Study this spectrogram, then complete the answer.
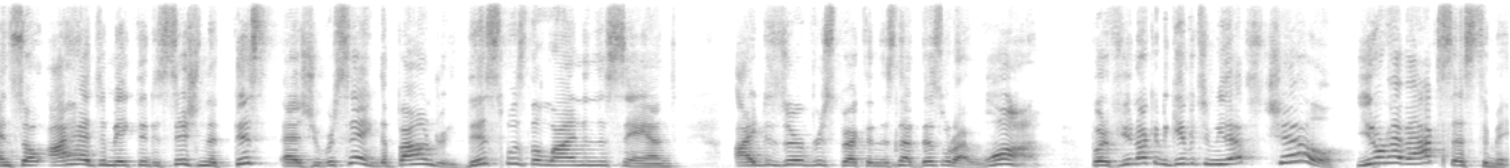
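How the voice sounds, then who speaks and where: A woman with a high pitch, very wide pitch swings, an animated tone and a fairly quick pace. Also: quiet background. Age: 60s. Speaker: podcast host. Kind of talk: casual chat.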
